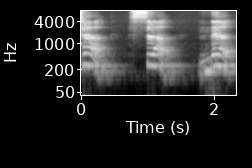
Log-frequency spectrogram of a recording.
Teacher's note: ta sa na are all alveolar sounds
